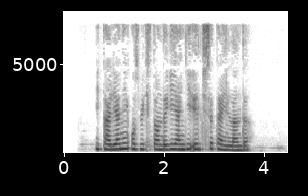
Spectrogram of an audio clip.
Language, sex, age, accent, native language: Uzbek, female, 18-24, Toshkent shahri, Uzbek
